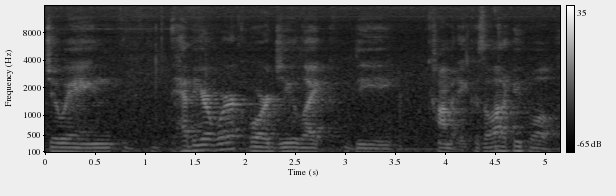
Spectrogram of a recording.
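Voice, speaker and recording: A man's voice: fairly low pitch, normal speed. A man hosting a casual interview, chatty and encouraging, often backing up his guest. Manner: chatty, encouraging, frequent "mm-hmm". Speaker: interview host. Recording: echoey room with noise behind.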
